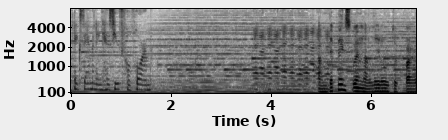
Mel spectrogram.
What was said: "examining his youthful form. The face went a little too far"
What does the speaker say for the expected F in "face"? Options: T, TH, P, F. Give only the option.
P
